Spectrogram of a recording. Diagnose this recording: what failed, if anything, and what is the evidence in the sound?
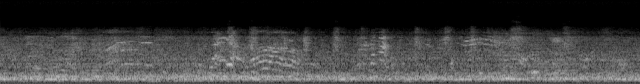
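A time-stretched section runs from 1.88 s to 4.88 s, where the audio suddenly moves at twice its normal pace and turns rushed while its pitch stays put. That points to a software processing stage, likely a time-stretch that compressed the material by dropping short slices to fit a shorter slot. The steady pitch rules out a sample-rate mismatch or a tape-speed fault, which would raise pitch along with the speed.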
